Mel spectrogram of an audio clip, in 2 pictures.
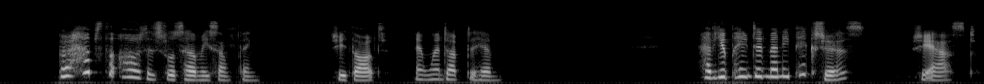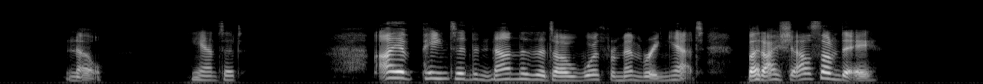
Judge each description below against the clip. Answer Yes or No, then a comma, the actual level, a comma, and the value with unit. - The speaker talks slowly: Yes, slow, 120 wpm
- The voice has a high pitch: Yes, high, 220 Hz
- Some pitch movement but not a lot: No, wide, 6.1 semitones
